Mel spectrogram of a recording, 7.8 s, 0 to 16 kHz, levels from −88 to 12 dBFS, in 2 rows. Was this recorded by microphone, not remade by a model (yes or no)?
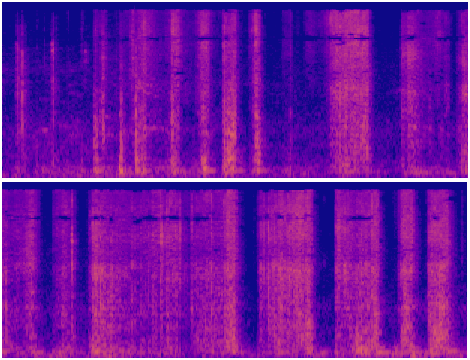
yes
